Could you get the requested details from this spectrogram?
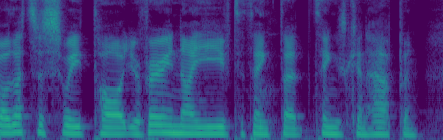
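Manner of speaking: ordinary delivery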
